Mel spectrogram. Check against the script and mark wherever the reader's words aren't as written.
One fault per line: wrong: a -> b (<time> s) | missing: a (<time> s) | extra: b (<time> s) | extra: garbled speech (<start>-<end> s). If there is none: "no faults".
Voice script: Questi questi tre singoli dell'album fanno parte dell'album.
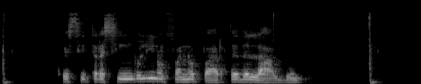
missing: questi (0.9 s)
wrong: dell'album -> non (1.5 s)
